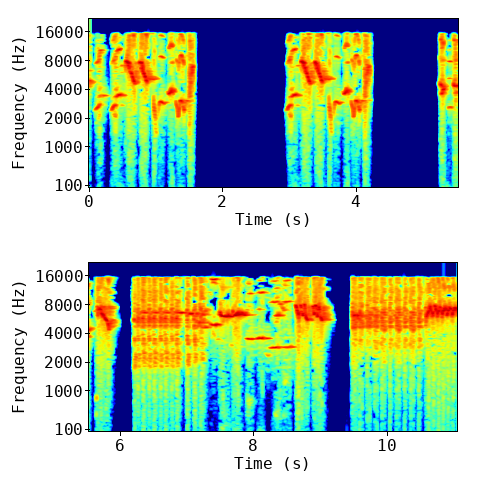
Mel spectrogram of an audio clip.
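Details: Oriental magpie-robin training song heard in separate bursts: short chattering rattles with high whistles, then longer loud stretches of buzzy trills and clear whistled notes, separated by silences.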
